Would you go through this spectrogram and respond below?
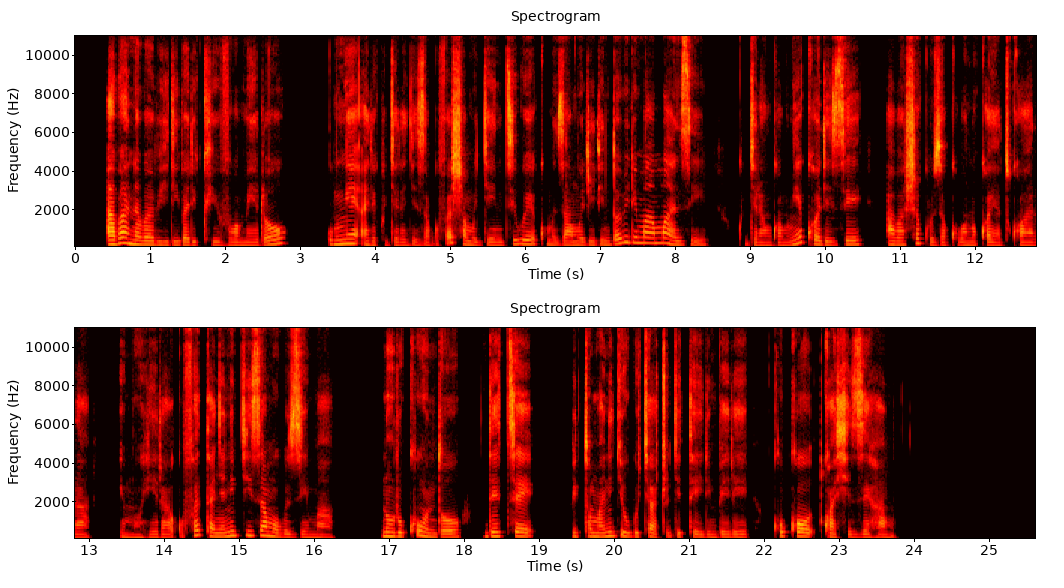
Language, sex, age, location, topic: Kinyarwanda, female, 18-24, Kigali, health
